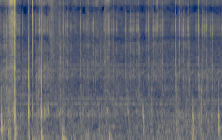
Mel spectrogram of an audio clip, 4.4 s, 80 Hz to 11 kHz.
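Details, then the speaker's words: 2022 Chrysler Pacifica: irregular light thumps and rattles from behind the dashboard glovebox as the recirculation damper flaps loosely; a failed recirculation door actuator, fixed by replacing the actuator so the damper holds open or closed. "See, that's what's making that noise. [Music] Once I replace the actuator, now the damper that was flapping back and forth stays in open or closed position."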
